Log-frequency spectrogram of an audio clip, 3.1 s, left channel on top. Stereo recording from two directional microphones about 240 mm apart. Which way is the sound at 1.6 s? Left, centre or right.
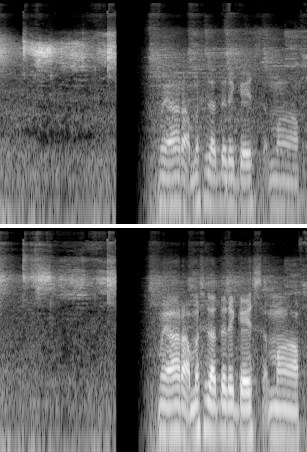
Right.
